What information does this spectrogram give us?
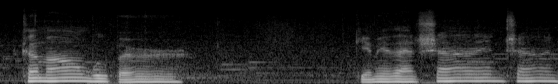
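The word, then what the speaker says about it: Wooper: Why do you rhyme with Pooper?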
